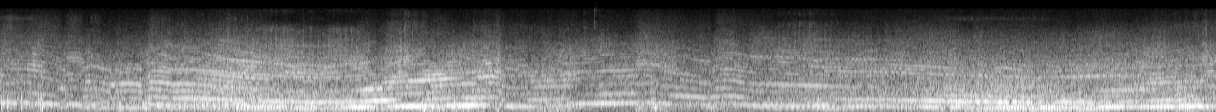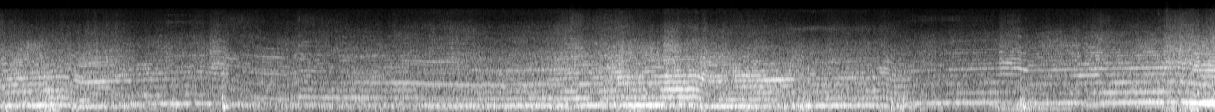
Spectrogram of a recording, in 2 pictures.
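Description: An IndyCar race car engine in the iRacing video game on the Hungaroring circuit, a continuous high engine whine rising and falling through gear changes and corners, steady and moderately loud with no speech.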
